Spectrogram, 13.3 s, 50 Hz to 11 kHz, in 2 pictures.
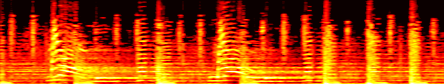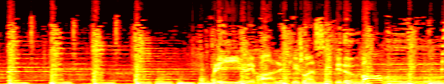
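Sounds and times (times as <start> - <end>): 
bouncy children's dance music with a thumping beat: 0.0 - 13.3
cartoonish cat meows: 0.7 - 1.7, 3.2 - 4.3
speech: 11.0 - 13.3.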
